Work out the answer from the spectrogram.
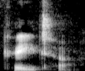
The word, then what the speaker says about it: theta: that little symbol that I've just drawn is Theta it's called feet I it's a Greek letter pronounced theta other Greek letters that we use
